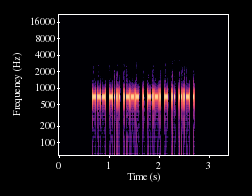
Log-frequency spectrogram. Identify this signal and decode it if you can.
Morse code, heard as a keyed tone, about 51 wpm, 700 Hz. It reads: OBJECTIVE
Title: Sentences from Top 1200 Words - New Word Drill - 50wpm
